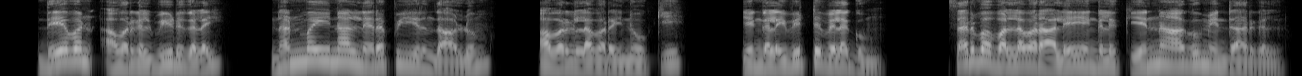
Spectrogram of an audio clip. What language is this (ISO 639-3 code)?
tam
